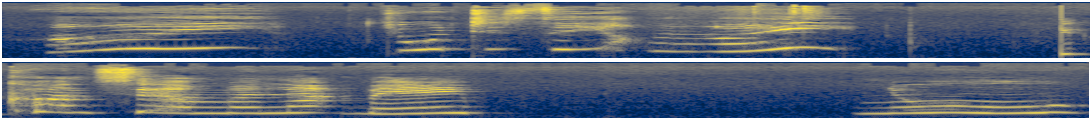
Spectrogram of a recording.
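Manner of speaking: very high, cooing little voice. Real, not acted. Talking to a little one wanting her lap, high baby talk. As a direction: sweet-talk in a squeaky-high pitch. Chatting to a pet or child.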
